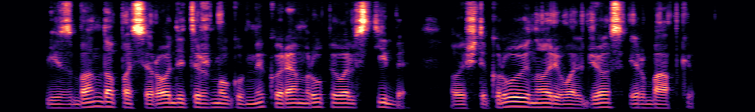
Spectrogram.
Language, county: Lithuanian, Kaunas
